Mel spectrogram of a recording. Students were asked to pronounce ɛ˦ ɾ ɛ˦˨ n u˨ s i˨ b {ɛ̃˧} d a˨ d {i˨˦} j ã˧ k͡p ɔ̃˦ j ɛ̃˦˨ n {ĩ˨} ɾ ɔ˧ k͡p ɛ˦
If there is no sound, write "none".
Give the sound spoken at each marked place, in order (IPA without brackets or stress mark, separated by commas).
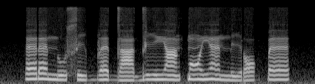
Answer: ɛ˧, i˧, i˨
